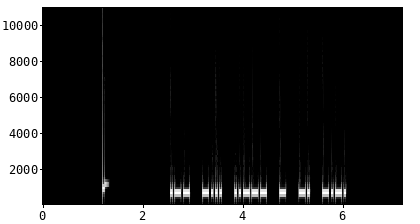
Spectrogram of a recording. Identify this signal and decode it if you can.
Morse code, heard as a keyed tone, about 28 wpm, spaced as for 20 wpm, 700 Hz. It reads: WB2TNC
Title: USA Call Signs - 6 Characters - 2x Character Spacing - 28wpm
